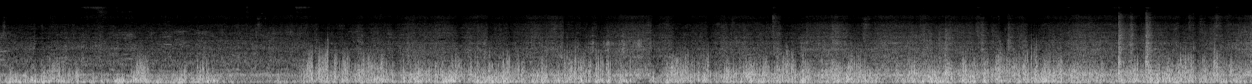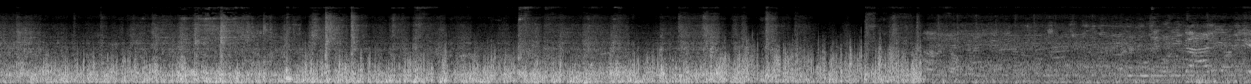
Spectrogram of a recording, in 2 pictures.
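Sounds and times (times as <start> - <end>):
train coaches rumbling: 0.0 - 25.0
wheels clicking over rail joints: 11.1 - 17.0.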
